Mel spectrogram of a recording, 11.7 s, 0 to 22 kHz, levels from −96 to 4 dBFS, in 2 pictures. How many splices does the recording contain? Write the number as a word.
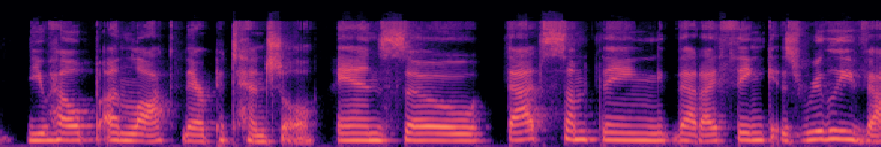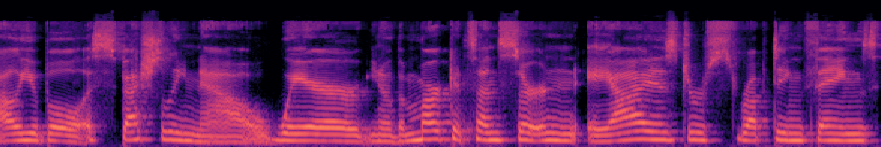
two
